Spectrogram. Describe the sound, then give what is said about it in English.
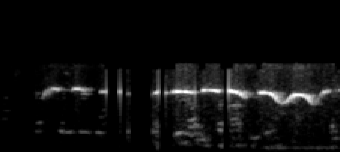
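Someone whistles a short, wandering tune, with bright sustained notes, a brief pause and a few clicks midway, then a longer warbling phrase over faint background noise. “… just walked down the road whistling.”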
